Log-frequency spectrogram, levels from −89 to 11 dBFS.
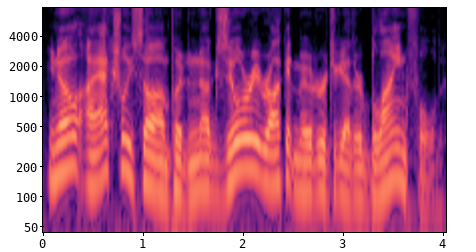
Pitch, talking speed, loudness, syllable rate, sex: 125 Hz, 195 wpm, -16 LUFS, 6.1 syllables/s, male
